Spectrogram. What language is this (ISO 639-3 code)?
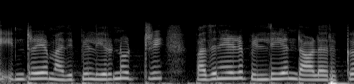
tam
